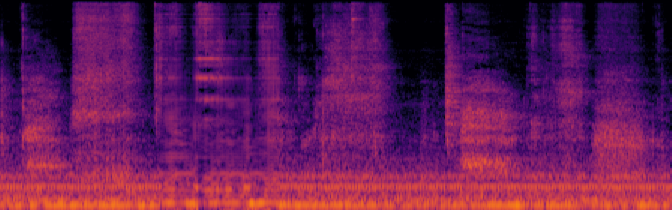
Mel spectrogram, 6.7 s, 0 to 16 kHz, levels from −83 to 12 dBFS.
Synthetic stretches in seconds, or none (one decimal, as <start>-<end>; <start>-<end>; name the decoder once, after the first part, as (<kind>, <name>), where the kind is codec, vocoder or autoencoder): 1.6-2.8 (vocoder, BigVGAN v2)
